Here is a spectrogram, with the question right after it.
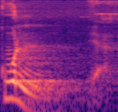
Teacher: kemudian kita tarik untuk menipiskan huruf lamnya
